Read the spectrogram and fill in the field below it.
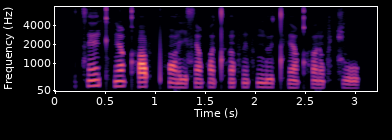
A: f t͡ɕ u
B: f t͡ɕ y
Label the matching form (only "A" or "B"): A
